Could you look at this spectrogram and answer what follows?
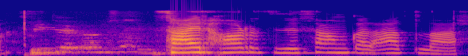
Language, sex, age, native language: Icelandic, female, 7, German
